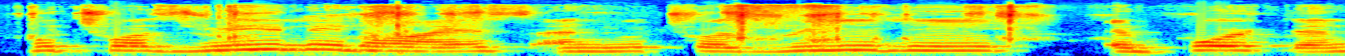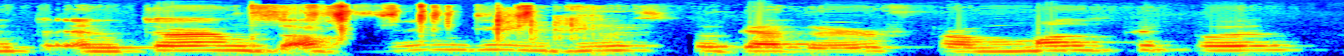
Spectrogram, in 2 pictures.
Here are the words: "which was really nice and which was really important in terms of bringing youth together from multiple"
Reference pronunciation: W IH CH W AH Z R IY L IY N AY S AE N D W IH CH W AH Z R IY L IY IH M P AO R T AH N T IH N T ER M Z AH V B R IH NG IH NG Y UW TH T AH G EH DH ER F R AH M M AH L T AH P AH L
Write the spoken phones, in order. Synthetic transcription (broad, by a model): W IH CH W AH Z R IY L IY N AY S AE N D W IH CH W AH Z R IY L IY IH M P AO R T AH N T IH N T ER M Z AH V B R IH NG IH NG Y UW S T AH G EH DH ER F R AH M M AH L T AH P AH L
